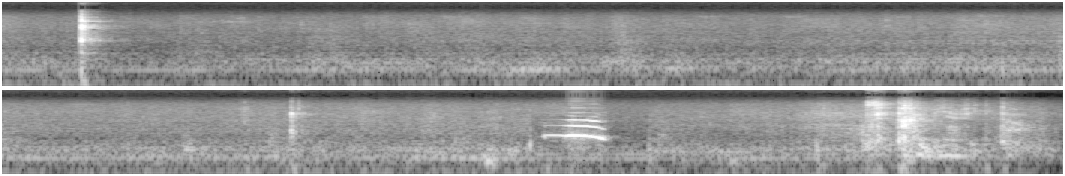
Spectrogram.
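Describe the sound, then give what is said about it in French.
Against a quiet, low hum, a child's voice gives a short, gliding meow in imitation of a cat, followed moments later by a brief burst of vocal noise and a few faint clicks. “On a bien entendu le miaulement hein, de cet enfant”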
